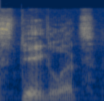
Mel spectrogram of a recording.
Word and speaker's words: Stieglitz: German pronunciation is Stieglitz, though by now I'm sure he's been around enough unteachable Americans that he's used to hearing it both ways.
